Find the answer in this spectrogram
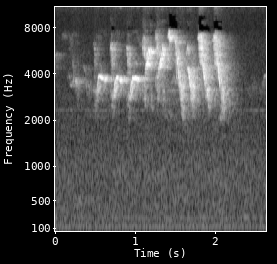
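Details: Double-collared Seedeater, coleiro, opening its song in July 2024: soft whistled introductory notes building into a chain of strong buzzy descending sweeps, a faint hum behind.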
